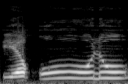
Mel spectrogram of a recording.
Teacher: قوف کو واو کے ساتھ ملا کر قوف کو پر پڑھیں گے، واو کو ایک الف کے مقدار کھینچ کر پڑھیں گے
